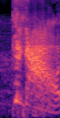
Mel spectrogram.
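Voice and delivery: high, shouted crash imitation; very loud mimicked collision; explosive impact noise. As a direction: burst out with a bang noise.

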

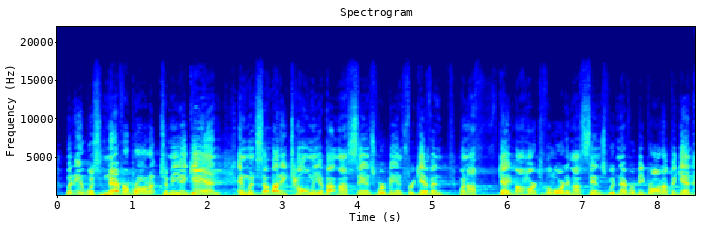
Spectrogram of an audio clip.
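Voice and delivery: usual speaking voice

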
